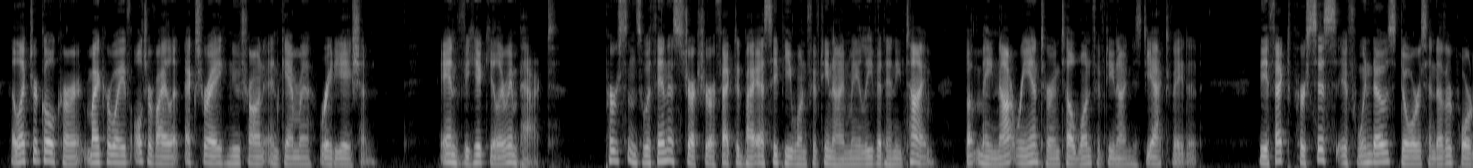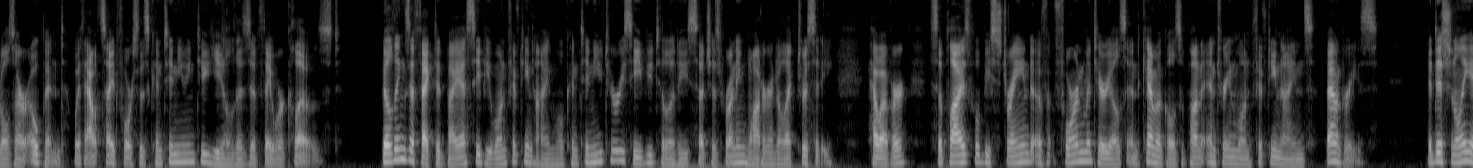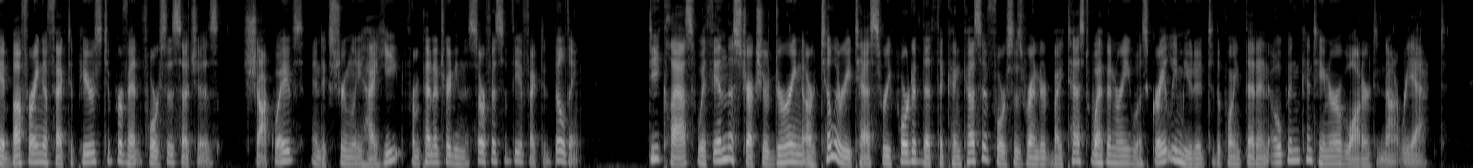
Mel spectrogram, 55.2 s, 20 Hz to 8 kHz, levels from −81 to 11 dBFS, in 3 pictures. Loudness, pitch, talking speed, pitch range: -28 LUFS, 125 Hz, 155 wpm, 110-145 Hz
